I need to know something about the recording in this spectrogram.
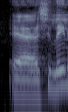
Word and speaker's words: Shillelagh: Shillelagh é uma palavra irlandesa, né? Por isso que ela tem a pronúncia tão distinta da grafia.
